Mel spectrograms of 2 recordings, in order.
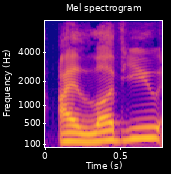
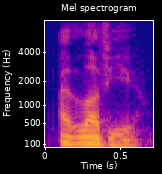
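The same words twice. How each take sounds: First: Higher and louder, rising at the end; pleading. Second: Tender. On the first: Jesus proposing to the people who hated him, pleading and rising. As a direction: lift it like an urgent plea. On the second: Jesus speaking from the cross. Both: Retold or imitated.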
